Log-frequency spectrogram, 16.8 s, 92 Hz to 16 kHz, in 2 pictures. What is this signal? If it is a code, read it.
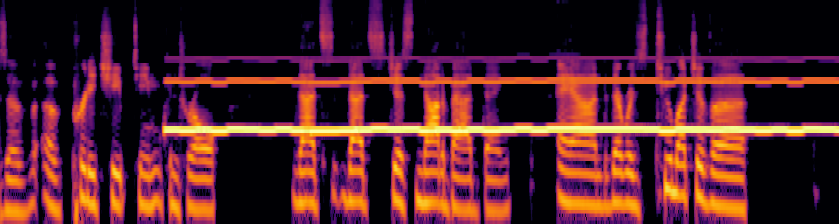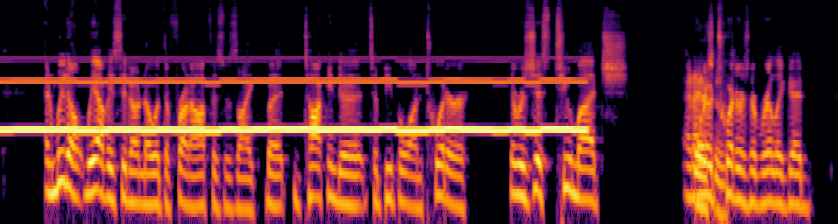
FT8 (one signal), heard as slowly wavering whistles, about 6.25 baud, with speech in English.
